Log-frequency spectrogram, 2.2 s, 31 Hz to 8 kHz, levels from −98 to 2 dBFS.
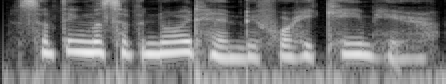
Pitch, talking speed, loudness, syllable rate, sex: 215 Hz, 240 wpm, -16 LUFS, 7.4 syllables/s, female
